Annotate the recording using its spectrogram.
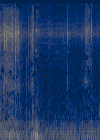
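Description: Small plastic toy capsule and toy parts being handled: a few short rustles and clicks in the first second, then a single faint click about halfway through.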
